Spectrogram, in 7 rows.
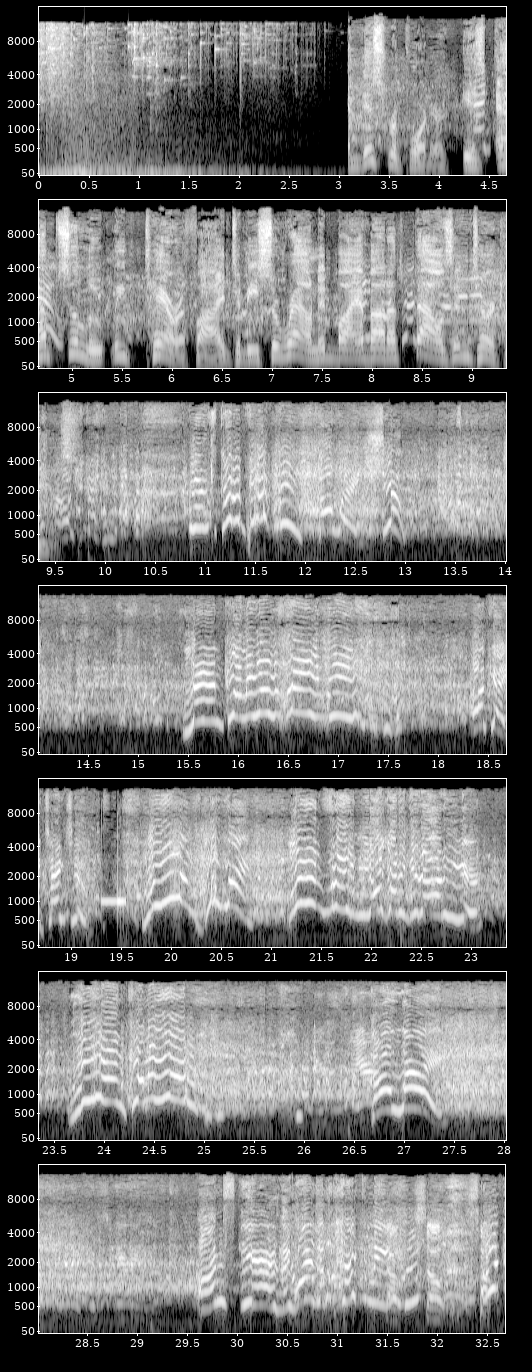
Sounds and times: Gobble: 3.1 - 32.6.

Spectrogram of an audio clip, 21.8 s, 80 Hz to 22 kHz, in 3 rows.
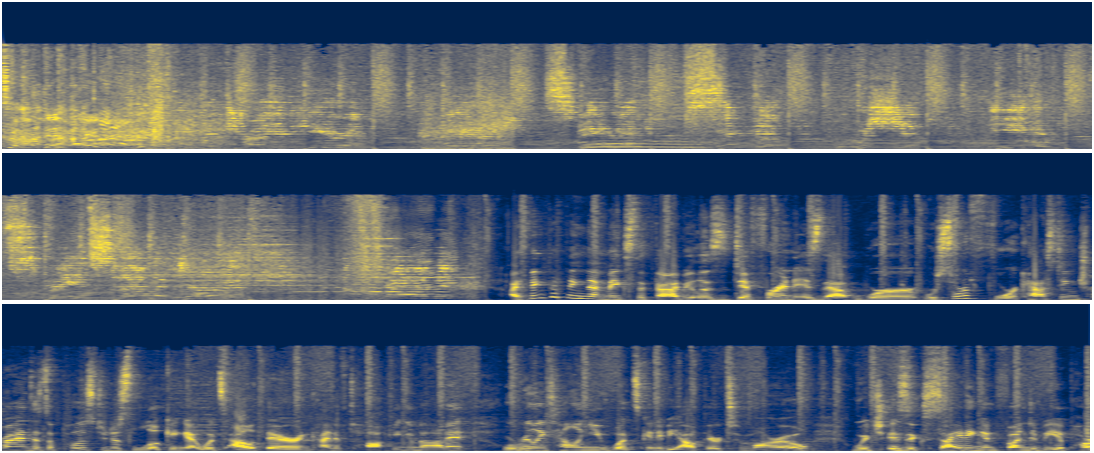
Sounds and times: Music: 0.0 - 21.7
Speech: 10.7 - 21.7.

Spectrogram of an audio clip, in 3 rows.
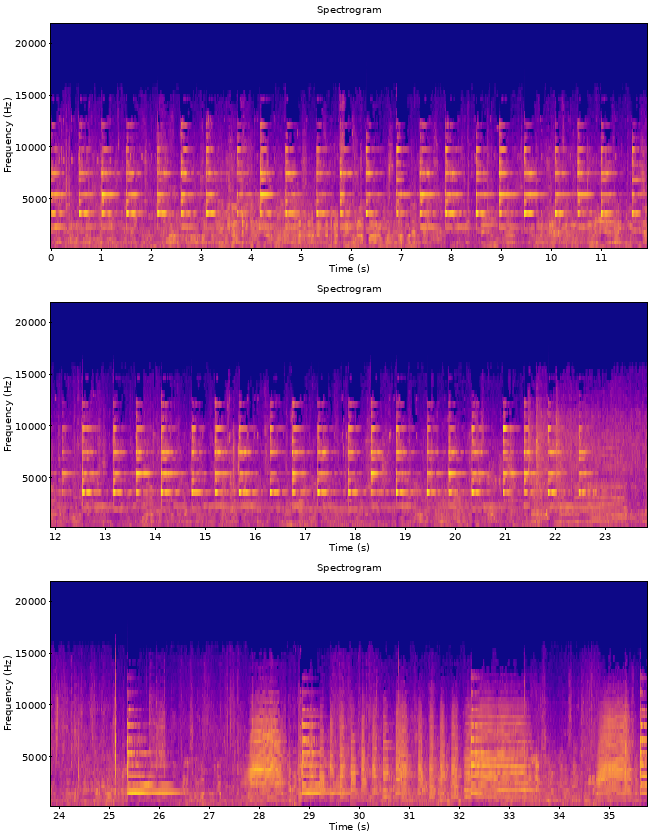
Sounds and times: Speech: 0.0 - 35.7.

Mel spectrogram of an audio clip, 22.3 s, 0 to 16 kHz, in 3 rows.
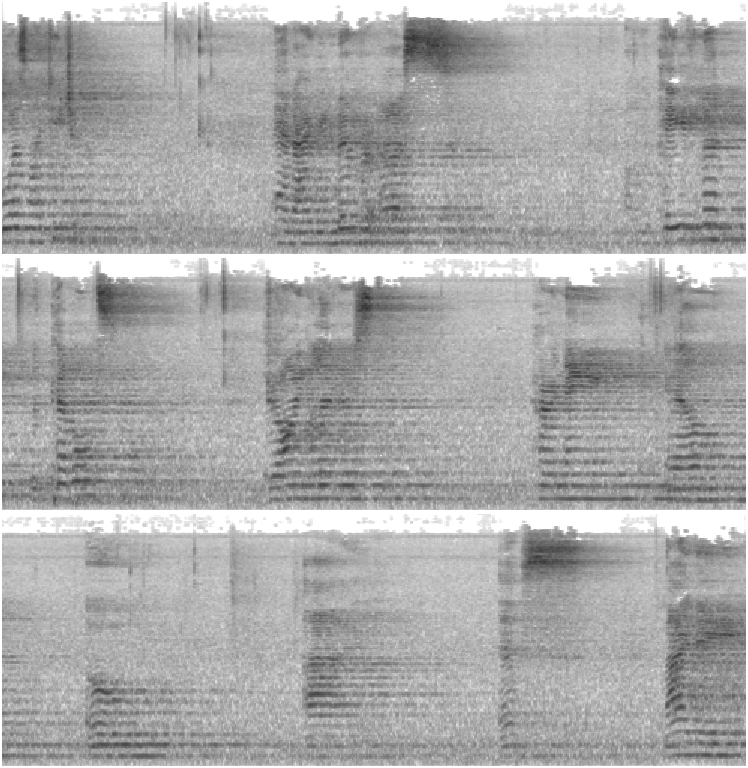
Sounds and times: Female speech, woman speaking: 0.0 - 1.3, 2.7 - 4.9, 6.2 - 9.1, 10.0 - 11.6, 12.8 - 16.8, 17.9 - 18.9, 19.8 - 20.8, 21.5 - 22.3
Narration, monologue: 0.0 - 22.3.

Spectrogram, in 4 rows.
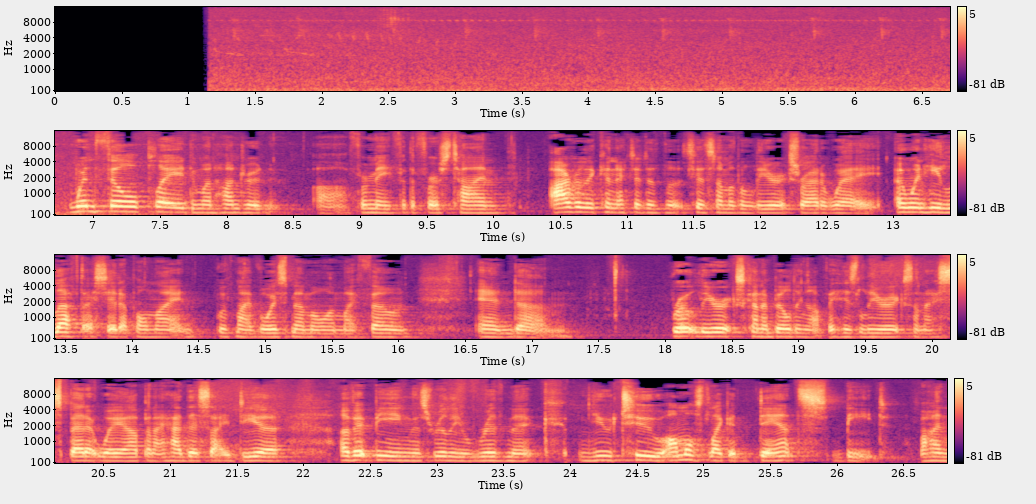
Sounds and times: Speech: 6.8 - 17.4, 18.0 - 26.8.

